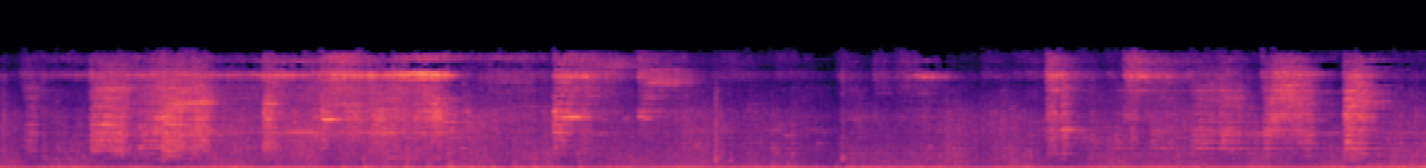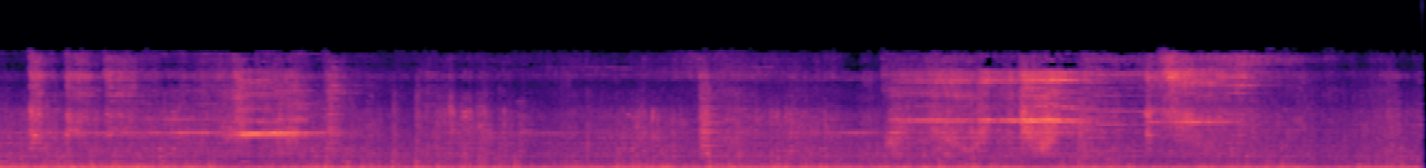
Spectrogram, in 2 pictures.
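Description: Freight train cars, autoracks and tank cars, rolling past close by: a steady rumble of steel wheels on rail with irregular clicks over the rail joints and a few brief high-pitched wheel squeals.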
